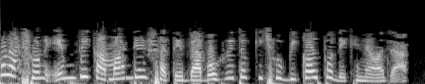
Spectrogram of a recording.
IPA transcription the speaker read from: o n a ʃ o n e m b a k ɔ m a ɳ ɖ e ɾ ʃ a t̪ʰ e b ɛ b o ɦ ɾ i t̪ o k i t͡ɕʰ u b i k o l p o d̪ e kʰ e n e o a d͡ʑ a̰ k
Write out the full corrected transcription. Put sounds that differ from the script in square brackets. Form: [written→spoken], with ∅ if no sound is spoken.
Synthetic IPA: o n a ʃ o n e m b [a→i] k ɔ m a ɳ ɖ e ɾ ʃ a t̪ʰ e b ɛ b o ɦ ɾ i t̪ o k i t͡ɕʰ u b i k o l p o d̪ e kʰ e n e o a d͡ʑ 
